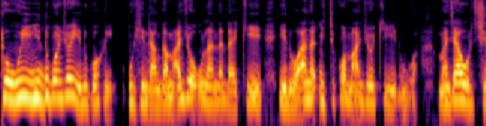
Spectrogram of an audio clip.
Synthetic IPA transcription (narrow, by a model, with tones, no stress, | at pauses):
to˨wi˦ji˨du˦ɡʷa˦nd͡ʒo˦ji˨dɡʷo˦hḭ˨u˨hi˨nda˨ŋɡa˨ma̰˦nd͡ʒo˦ʔṵ˦la˨nda˦da˨ki˦ji˨dɡa̰˨a̰˦na˨ɓi˨ti˦ko˦ma̰˨a̰˨nd͡ʒo˦ki˦ji˨dṵ˦ɡʷa̰˨ | ma˨nd͡ʒa˦wu˨ɾt͡ʃi˦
